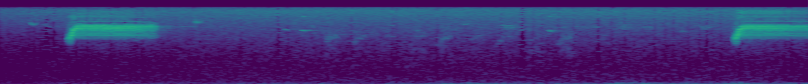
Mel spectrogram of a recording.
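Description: Spotted towhee singing: two short high trills, each about a second long and some seven seconds apart, with a few faint high notes between them over a low background rumble.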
